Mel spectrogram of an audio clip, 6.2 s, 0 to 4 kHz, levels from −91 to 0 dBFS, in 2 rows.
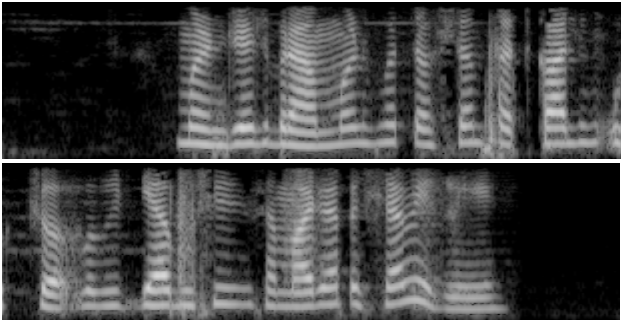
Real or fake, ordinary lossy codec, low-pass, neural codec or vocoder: real; AAC, 24 kbps; 3.6 kHz; none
